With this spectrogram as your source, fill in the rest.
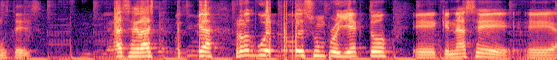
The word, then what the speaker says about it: Rockwell Road: Estamos con nuestros amigos de Rockwell Road, que lo he pronunciado bien, Rockwell Road.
